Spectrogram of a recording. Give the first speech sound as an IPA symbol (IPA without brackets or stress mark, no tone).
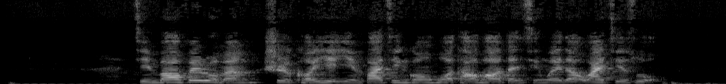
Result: t͡ɕ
